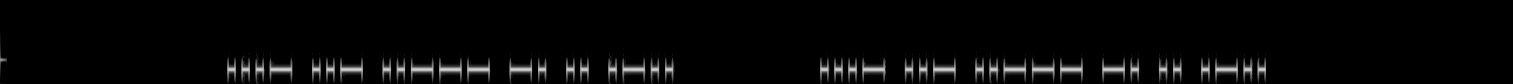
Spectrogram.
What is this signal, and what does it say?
Morse code, heard as a keyed tone, about 17 wpm, 700 Hz. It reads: VU2NIL VU2NIL
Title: DXCC-100 Call Signs - 6 Characters - Repeated 2x - 17wpm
